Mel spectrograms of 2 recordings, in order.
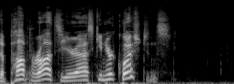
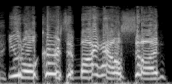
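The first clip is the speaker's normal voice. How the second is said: high loud mock scolding; Russo scolding; 8 semitones higher, 5 dB louder than usual. Retelling Russo scolding Reed, high mock yell. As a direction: scold like an outraged dad. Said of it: "Russo goes".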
